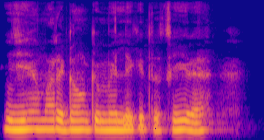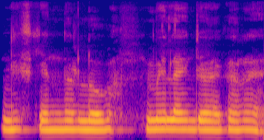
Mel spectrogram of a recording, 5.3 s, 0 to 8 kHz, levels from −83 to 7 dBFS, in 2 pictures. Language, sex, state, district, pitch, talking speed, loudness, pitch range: Hindi, male, Delhi, New Delhi, 150 Hz, 180 wpm, -14 LUFS, 145-155 Hz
